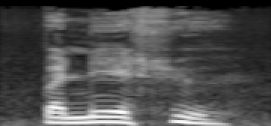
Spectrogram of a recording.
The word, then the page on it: penesu: kwamera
